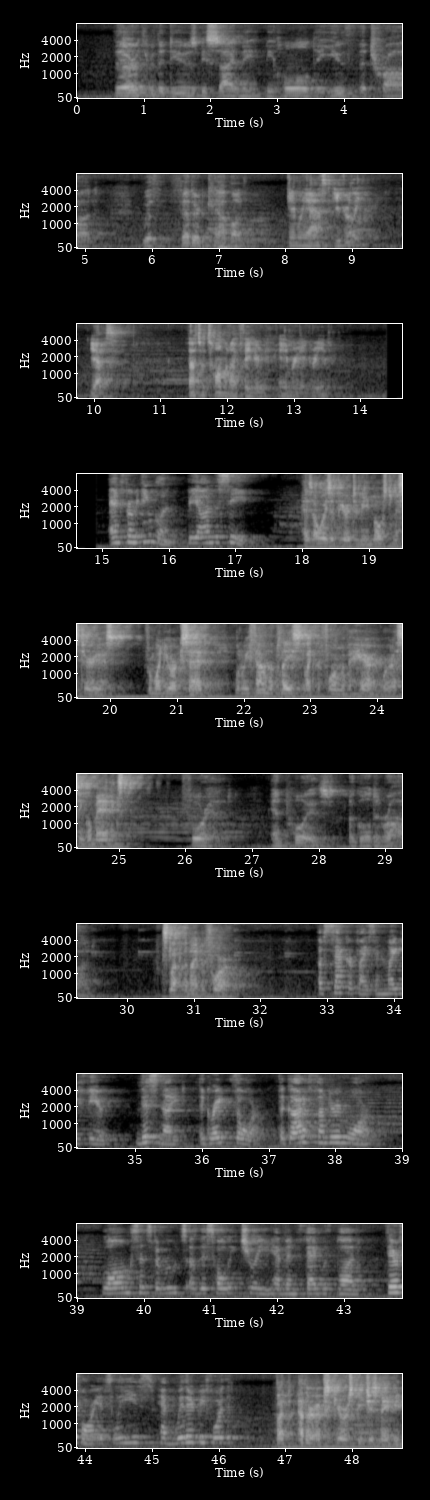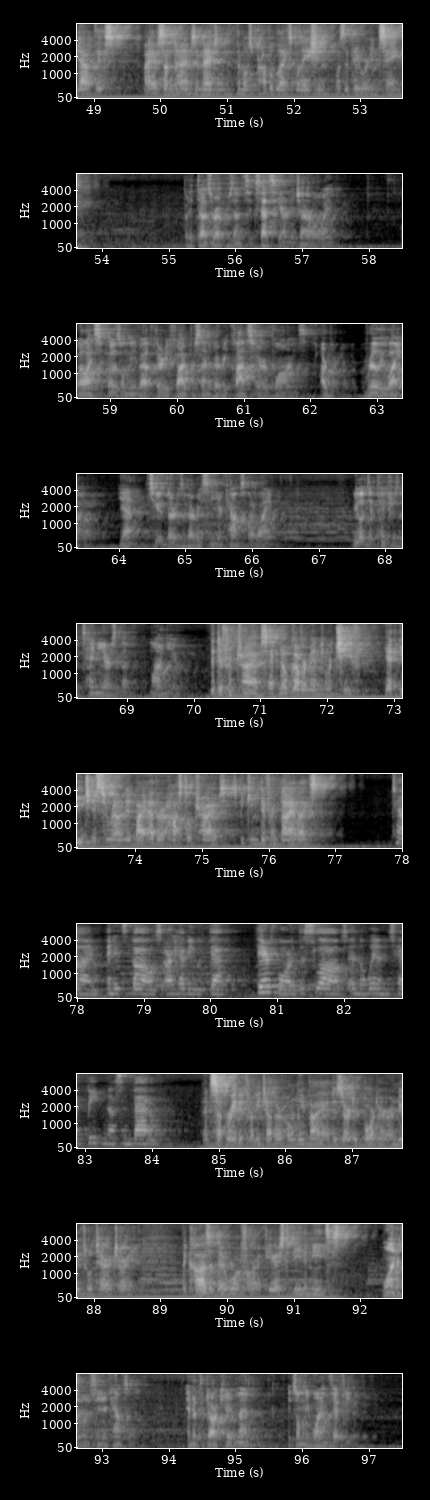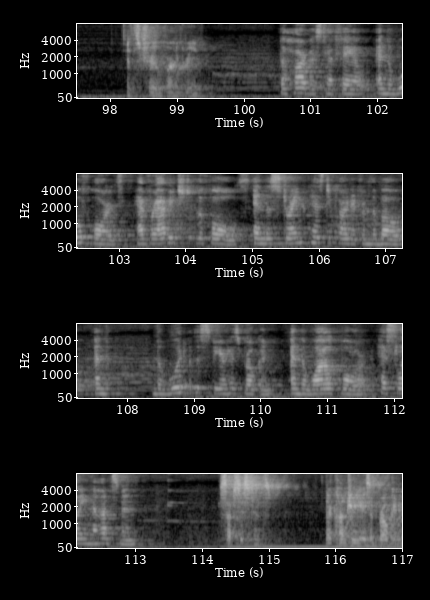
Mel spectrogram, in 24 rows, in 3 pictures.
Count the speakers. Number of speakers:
4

